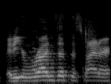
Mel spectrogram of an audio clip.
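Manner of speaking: usual speaking voice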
